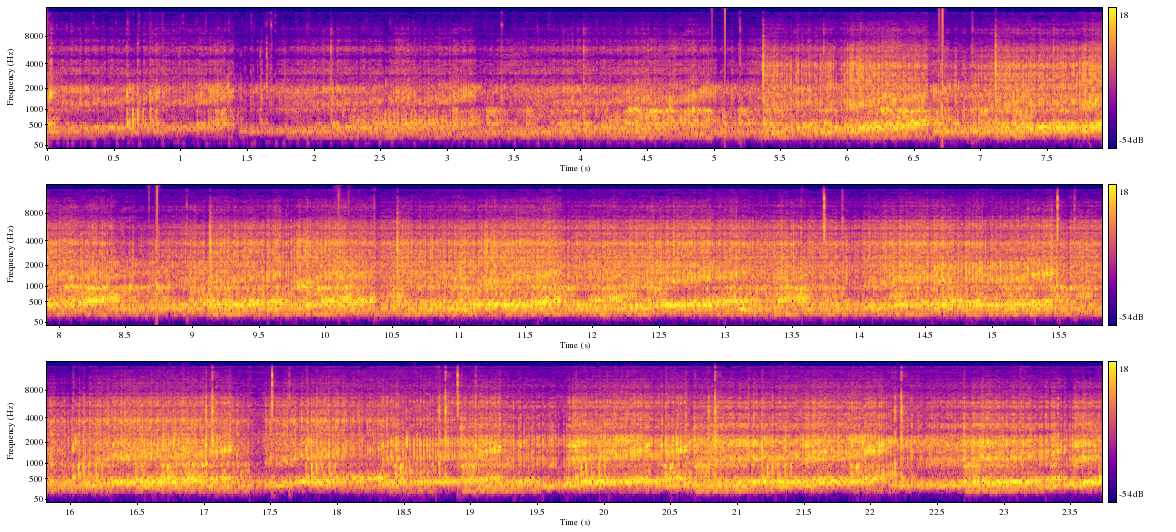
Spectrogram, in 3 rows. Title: stomach growling 7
